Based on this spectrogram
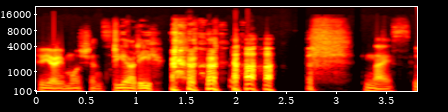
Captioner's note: laughs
